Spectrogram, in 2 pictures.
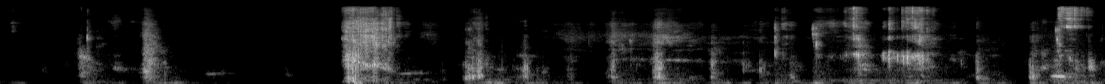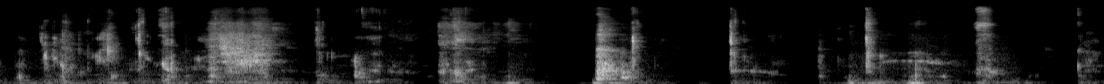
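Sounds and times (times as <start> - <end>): biting into meat: 3.4 - 4.0
chewing with wet mouth clicks: 18.3 - 18.6.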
